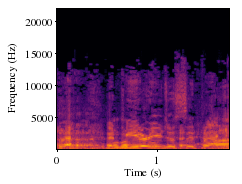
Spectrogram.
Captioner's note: laughter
